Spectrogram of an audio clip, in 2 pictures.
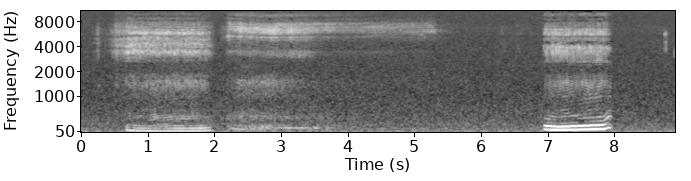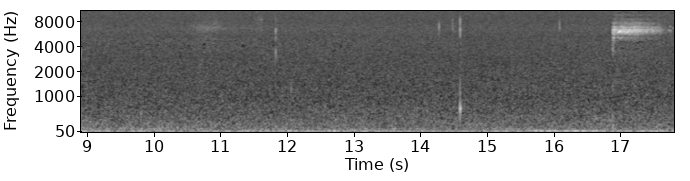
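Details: Dog snoring: three loud rumbling snores with a whistling edge, likened to a grown man's, then quiet breathing in a still room.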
